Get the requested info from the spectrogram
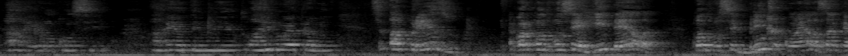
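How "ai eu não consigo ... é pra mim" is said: acted helpless moaning; defeated self-doubter. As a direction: play someone giving in to the inner critic. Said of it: "você fica assim".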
